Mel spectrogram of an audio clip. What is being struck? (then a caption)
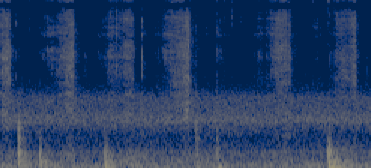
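Kinetic sand block cut with a metal knife. A solid pink kinetic sand dome, held in the hand, has its surface sliced and scraped with a metal craft knife. Soft, muffled low thumps mark the cuts, with a faint gritty rasp of the blade dragging through the sand between them.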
